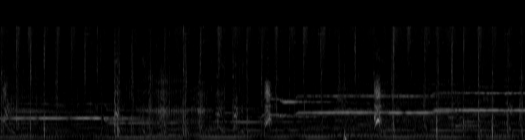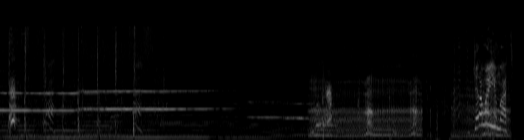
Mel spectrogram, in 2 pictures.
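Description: A dog barks repeatedly in the Kingdom Come Deliverance video game, with sharp yips and barks at close range over a background musical melody, and a voice speaks near the end.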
